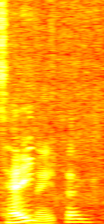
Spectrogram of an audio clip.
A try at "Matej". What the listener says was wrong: No, it's not egg. It's not egg. It's a J, not a G.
